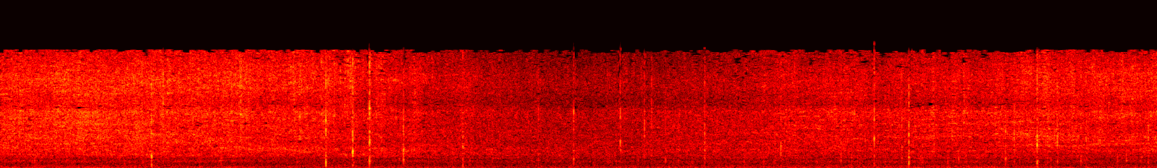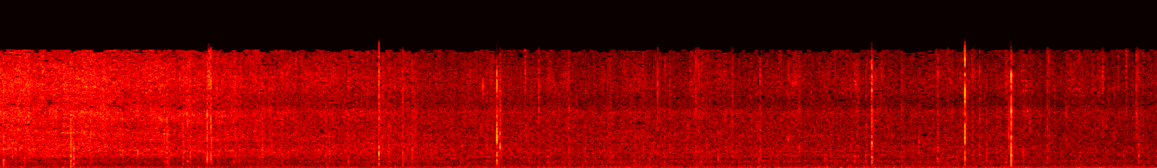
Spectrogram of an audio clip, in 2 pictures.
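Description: Steady rain with scattered sharp raindrop ticks, over city traffic noise. A passing vehicle fades out over the first few seconds.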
